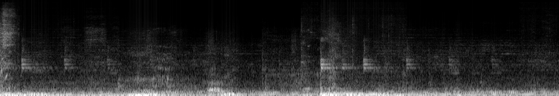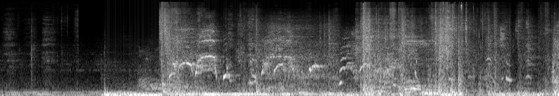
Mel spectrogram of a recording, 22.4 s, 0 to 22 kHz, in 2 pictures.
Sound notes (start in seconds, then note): 0.1 yelping stops; 3.7 animal growls; 5.7 panting; 14.0 bang; 14.5 both screaming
